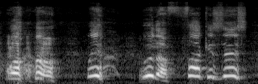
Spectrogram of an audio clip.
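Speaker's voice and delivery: high, loud, startled demand; indignant outburst. Retold or imitated. Reacting to the phone call, high and loud. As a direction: demand it in alarmed disbelief.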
